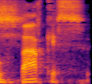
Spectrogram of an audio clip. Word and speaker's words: Barkas: Barkas. That's the way Taggart would say it, which is the official pronunciation.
